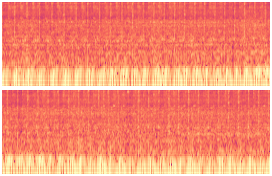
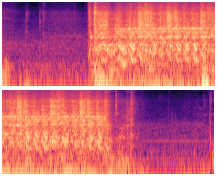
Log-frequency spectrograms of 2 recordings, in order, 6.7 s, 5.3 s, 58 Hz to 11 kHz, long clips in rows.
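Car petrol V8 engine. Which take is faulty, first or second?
second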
